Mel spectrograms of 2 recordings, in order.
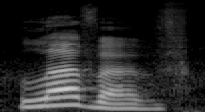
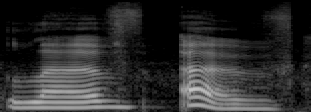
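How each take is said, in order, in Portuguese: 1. As duas palavras são ditas juntas, como se fossem uma só. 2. As duas palavras são ditas separadamente.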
